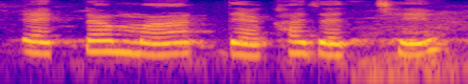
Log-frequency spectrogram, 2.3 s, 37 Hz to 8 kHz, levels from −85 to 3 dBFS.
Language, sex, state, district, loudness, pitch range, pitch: Bengali, female, West Bengal, Alipurduar, -15 LUFS, 260-300 Hz, 275 Hz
